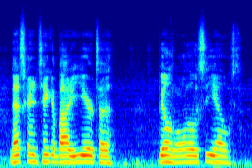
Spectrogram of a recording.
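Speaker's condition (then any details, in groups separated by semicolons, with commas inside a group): Cerebral palsy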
